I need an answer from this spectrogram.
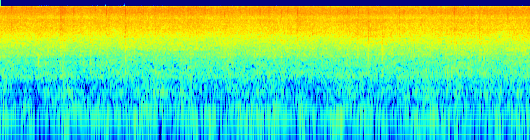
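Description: Chopped onions sizzling steadily in hot cooking oil in a frying pan.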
